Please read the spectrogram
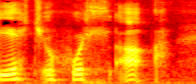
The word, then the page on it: yehch'iwhiL'a': hupa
